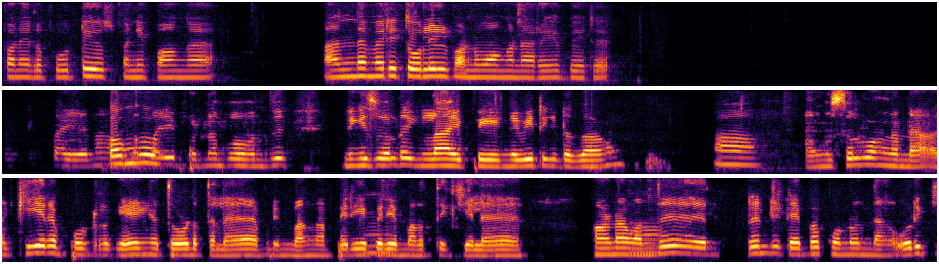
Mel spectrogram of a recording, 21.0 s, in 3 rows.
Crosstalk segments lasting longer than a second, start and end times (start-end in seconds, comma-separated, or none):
none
